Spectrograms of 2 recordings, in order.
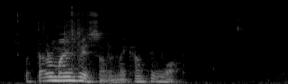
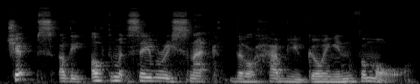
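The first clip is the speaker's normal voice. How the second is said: ad read; 4 semitones higher, 5 dB louder, slower than usual. Pretend. Reading packet copy aloud.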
